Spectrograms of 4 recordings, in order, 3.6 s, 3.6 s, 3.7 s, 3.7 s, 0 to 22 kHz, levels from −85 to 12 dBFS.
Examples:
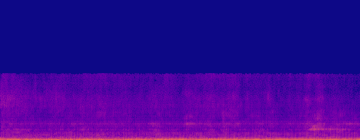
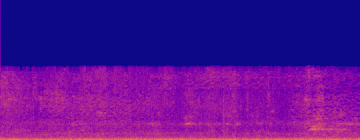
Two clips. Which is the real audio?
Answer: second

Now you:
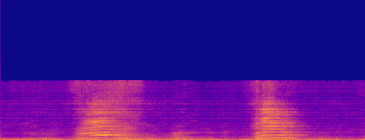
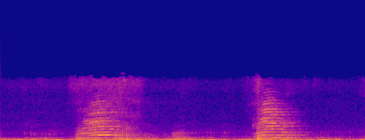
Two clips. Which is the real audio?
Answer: second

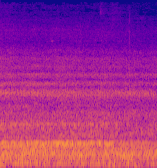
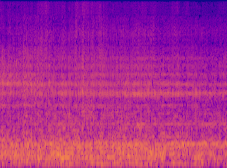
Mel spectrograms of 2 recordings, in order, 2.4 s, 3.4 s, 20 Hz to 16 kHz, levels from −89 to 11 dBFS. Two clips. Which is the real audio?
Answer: first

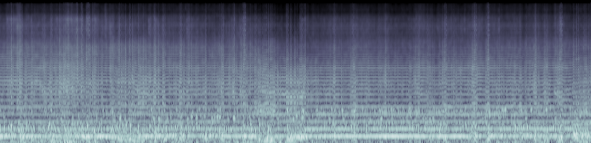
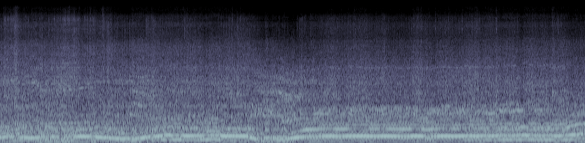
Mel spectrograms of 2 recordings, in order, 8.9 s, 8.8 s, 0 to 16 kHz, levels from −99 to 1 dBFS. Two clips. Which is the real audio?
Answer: second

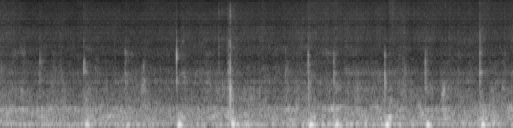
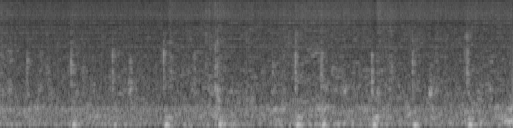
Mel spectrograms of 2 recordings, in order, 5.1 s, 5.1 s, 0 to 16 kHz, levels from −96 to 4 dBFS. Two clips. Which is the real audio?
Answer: second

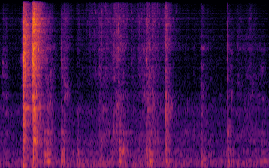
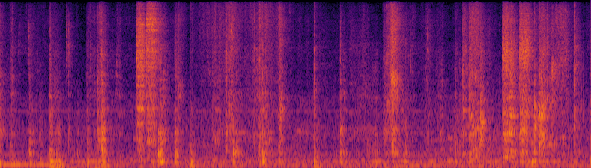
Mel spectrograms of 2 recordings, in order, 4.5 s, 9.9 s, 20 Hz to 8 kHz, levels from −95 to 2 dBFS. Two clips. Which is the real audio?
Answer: second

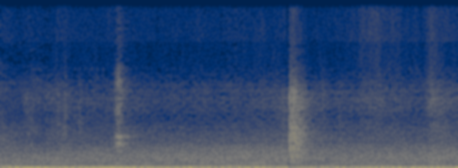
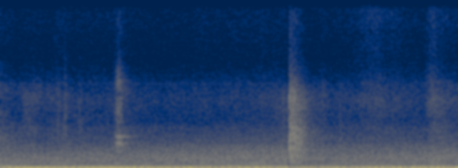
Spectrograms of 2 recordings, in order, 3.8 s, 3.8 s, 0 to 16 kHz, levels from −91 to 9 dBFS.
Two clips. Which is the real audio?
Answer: second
